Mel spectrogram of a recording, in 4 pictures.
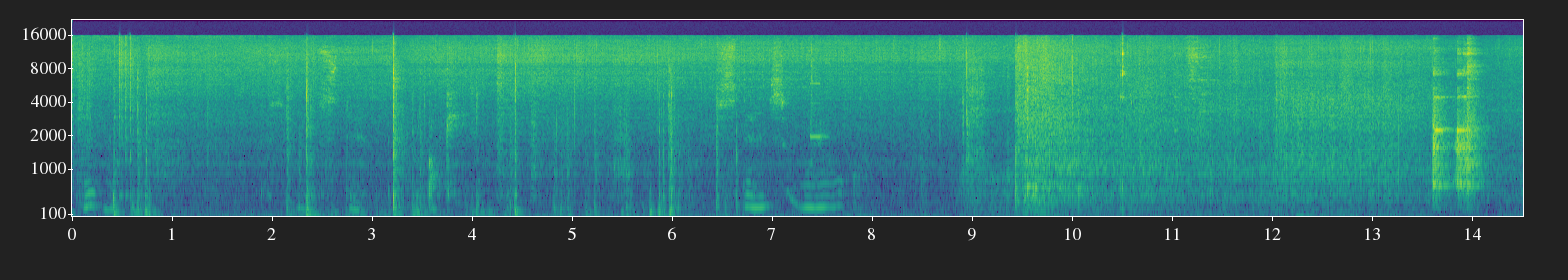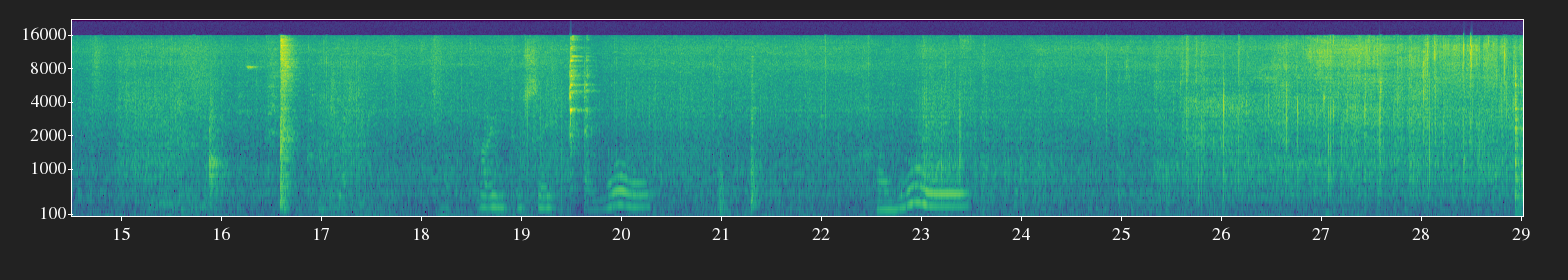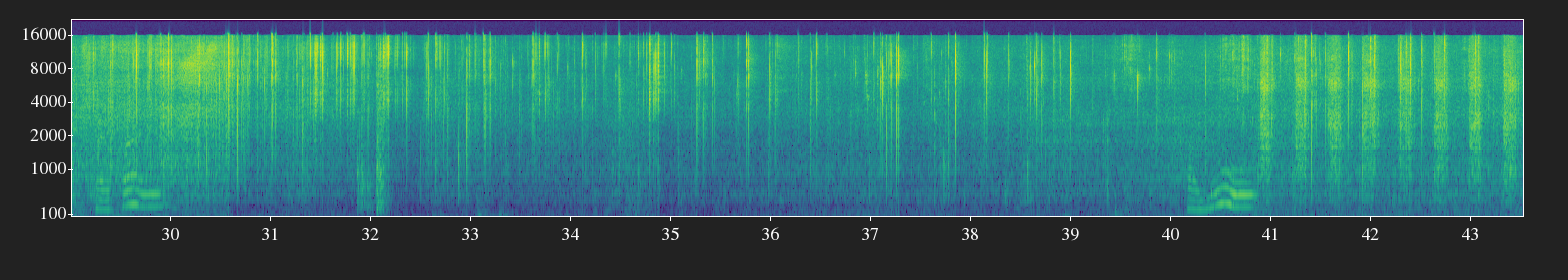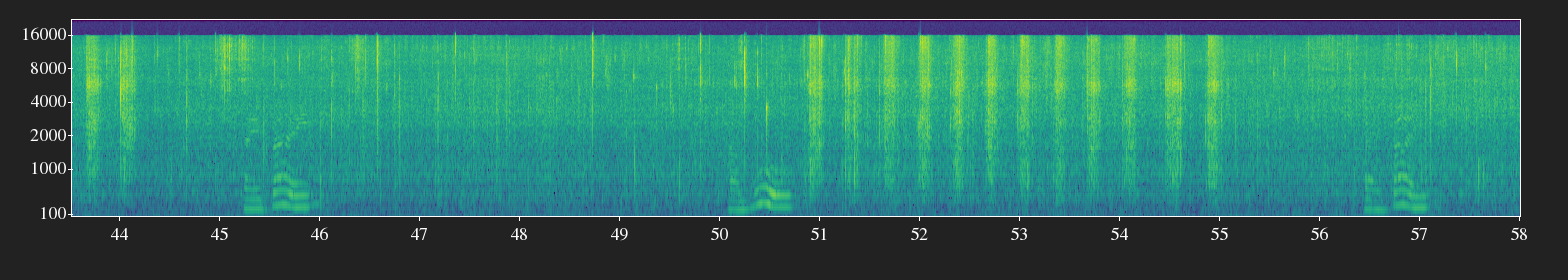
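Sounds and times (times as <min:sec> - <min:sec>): vegetables frying in a pot: 0:00.0 - 0:58.0
vegetable chunks tumbling into pot: 0:00.3 - 0:01.0, 0:02.1 - 0:06.6, 0:08.9 - 0:11.4
metal bowl clinking on pot: 0:13.6 - 0:14.2.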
